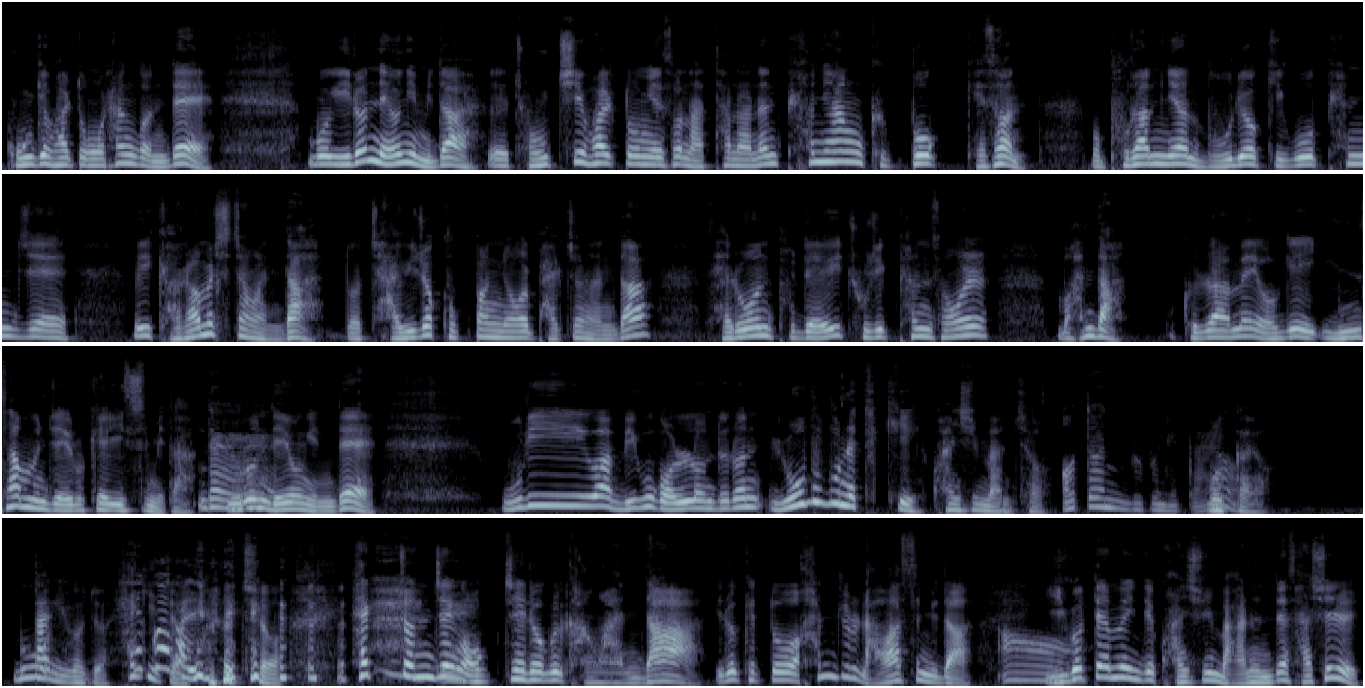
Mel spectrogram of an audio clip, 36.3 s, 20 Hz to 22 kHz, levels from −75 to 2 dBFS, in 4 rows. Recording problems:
none

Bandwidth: 15.5 kHz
